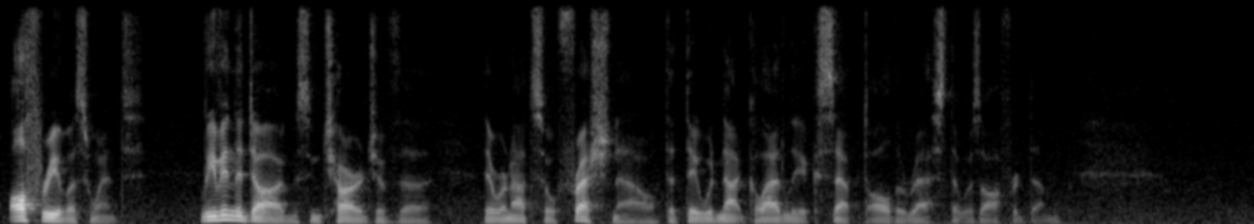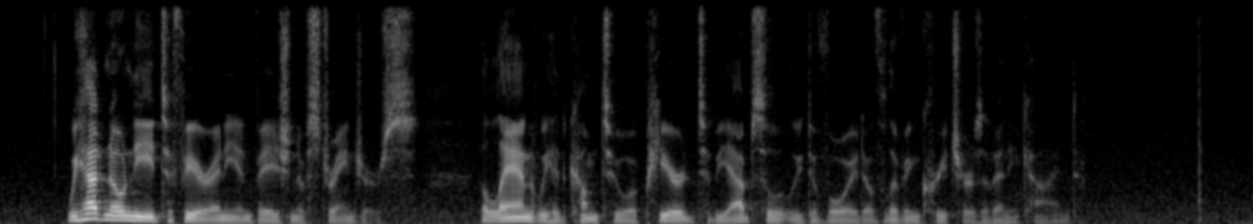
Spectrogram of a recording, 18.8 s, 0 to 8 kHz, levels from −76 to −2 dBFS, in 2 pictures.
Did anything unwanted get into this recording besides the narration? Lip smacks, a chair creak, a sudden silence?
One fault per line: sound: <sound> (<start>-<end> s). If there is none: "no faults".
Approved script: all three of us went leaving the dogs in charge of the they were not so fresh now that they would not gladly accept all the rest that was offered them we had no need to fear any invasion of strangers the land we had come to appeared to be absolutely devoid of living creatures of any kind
sound: tap (18.4-18.5 s)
